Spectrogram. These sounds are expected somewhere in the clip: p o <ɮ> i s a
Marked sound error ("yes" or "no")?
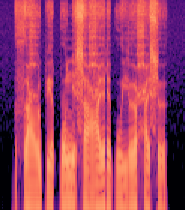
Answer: yes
